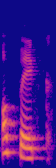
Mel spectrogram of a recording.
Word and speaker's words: opaque: OPAQUE, इसकी pronunciation देखिए, ओपेक, ओपेक, ओपेक objects बोलते हैं।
